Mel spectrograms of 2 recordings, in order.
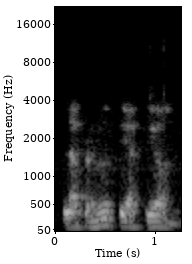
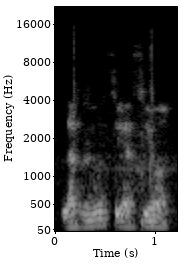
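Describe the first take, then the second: First: The c is said with a lisp. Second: The c is said as a plain s.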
